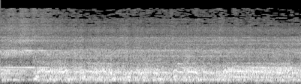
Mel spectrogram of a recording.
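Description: Noisecore band playing: a loud, dense, steady wall of distorted noise with no clear beat, a wavering distorted tone running through it.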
